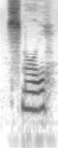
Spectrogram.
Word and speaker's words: Smurl: Smurl. Yes. Thank you. I was just like, I don't want to get that name wrong.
